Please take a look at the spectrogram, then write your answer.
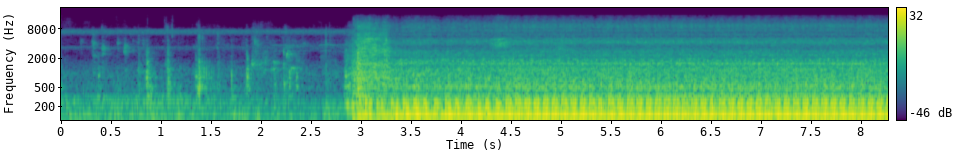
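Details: Suzuki GS750 motorcycle after air filter upgrade, ignition relay mod, valve adjustment, carb vacuum sync and Colortune fuel/air screw tuning: starts after brief quiet and settles into a smooth, even idle with steady low burble.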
